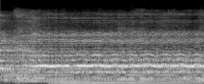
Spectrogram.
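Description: A female voice holds one long sung note with vibrato over an orchestra of Azorean violas da terra and other guitars. A low bass note comes in about half a second in.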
